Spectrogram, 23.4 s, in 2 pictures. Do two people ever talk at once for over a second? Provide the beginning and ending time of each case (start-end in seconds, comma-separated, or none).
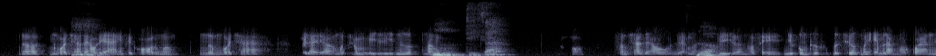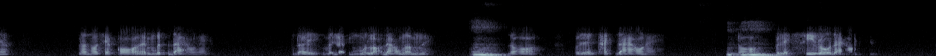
none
